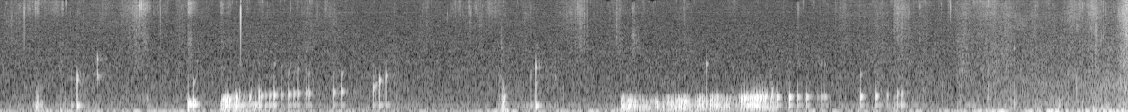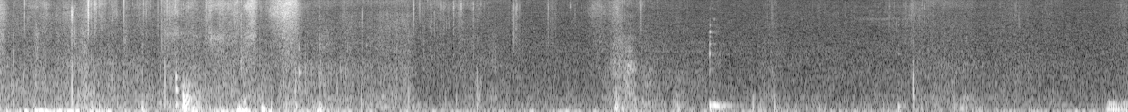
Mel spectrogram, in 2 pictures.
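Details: Male lying flat on his bed, hungry stomach: soft irregular gurgles, squeaks and bubbling rumbles from the belly; borborygmi.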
